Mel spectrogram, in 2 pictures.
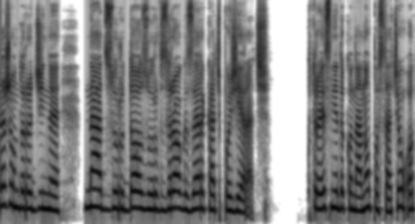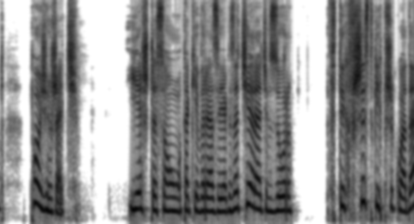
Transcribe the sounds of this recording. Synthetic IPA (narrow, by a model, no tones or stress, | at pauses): lɛʐɔ̃w̃d̪ɔɾɔd͡ʑinɘ | nad̪zuɾd̪ɔzuɾvzɾɔɡzɛɾkat͡ɕpɔʑɛɾa̰t͡ɕ | kt̪uɾajɛst̪ɲɛd̪ɔkɔnanɔ̃w̃pɔst̪at͡ɕɔ̃w̃ʔɔt̪ | pɔʑʐɛ̰t͡ɕ | jɛʂt͡ʂɛsɔ̃w̃t̪akʲɛvɘɾazɘjaɡzat͡ɕɛɾad͡ʑvzuɾ | ft̪ɘxfʂɘst̪kʲixpʂɘkwad̪a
